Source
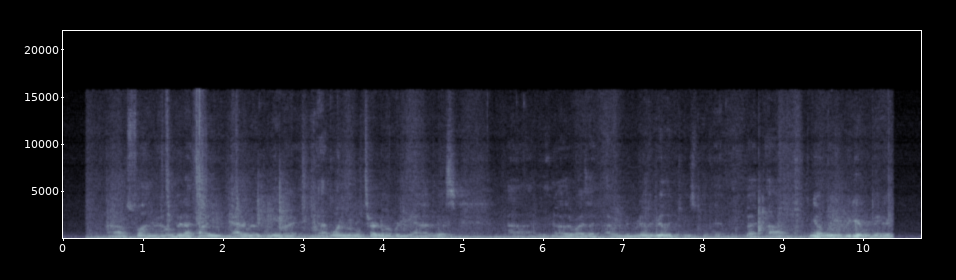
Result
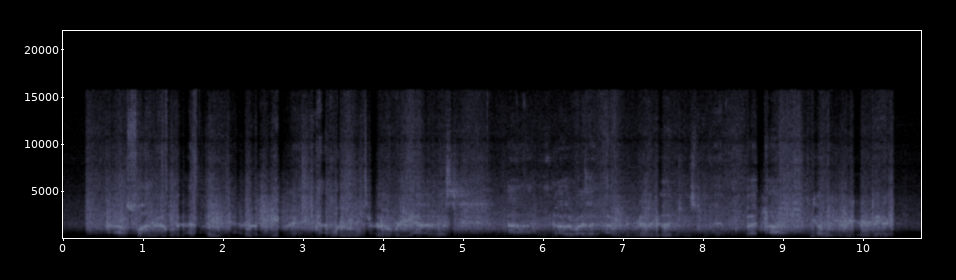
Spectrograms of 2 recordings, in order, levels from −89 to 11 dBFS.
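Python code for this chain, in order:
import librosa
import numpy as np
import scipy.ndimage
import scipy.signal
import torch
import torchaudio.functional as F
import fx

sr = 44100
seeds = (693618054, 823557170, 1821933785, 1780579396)

y = scipy.signal.sosfilt(scipy.signal.butter(4, 1300.0, 'highpass', fs=sr, output='sos'), x)
y = fx.high_shelf(y, sr, hz=4400.0, db=-11.0)
y = fx.over_compress(y, sr, threshold_db=-40.0, ratio=-0.5)
y = y + 10.0 ** (-21.5 / 20.0) * np.pad(y, (int(177 * sr / 1000.0), 0))[:len(y)]
y = y * 10.0 ** (1.0 / 20.0)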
